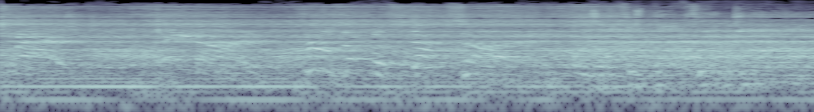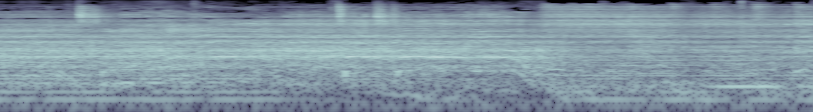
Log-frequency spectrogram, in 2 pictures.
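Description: Football highlight film soundtrack played over loudspeakers: music with sustained bass notes mixed with a sports announcer's play-by-play voice.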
